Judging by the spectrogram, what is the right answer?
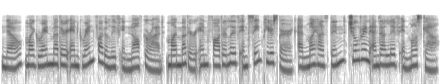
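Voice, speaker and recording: Woman reading slow English drills. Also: mid-range voice, expressive, warm tone, no room sound. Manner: slow, clear drill delivery. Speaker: English practice reader. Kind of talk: scripted dialogue reading. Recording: muffled lo-fi recording.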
